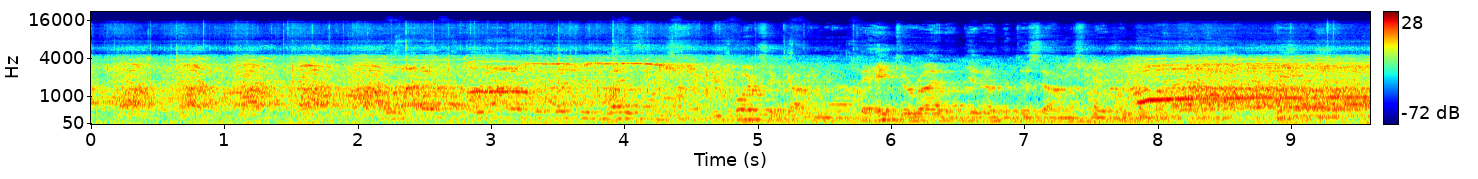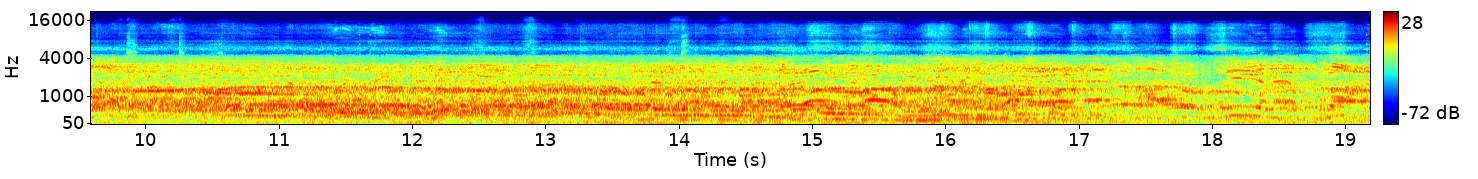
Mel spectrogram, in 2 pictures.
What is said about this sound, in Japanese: トランプトランプという掛け声がかかる中で、トランプ氏が後方に陣取った報道陣を指を指しながらバカにすると、支持者たちもブーイングしながら CNN サックくたばれと叫んでいました。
